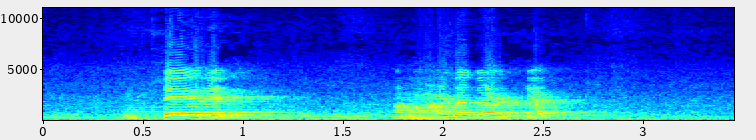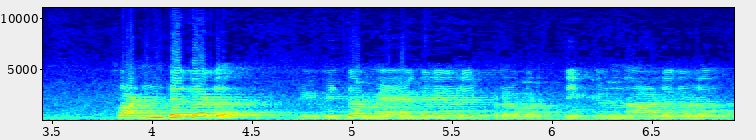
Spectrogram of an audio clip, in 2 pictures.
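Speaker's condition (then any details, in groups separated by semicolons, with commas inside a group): No condition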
